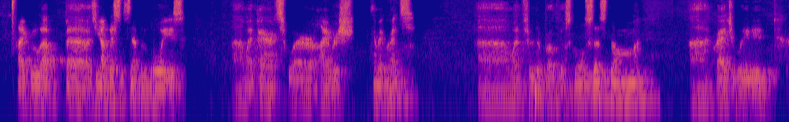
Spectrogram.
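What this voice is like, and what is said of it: Philadelphia accent. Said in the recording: “born and raised Philadelphian. You can probably tell that by my accent.”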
